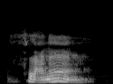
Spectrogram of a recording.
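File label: "flaneur", British English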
